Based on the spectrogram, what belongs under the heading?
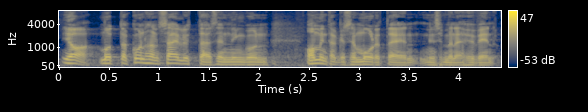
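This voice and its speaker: Deep-voiced joking podcast host. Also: male voice, darkish tone. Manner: dry, playful banter. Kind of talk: casual comedic podcast chat.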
